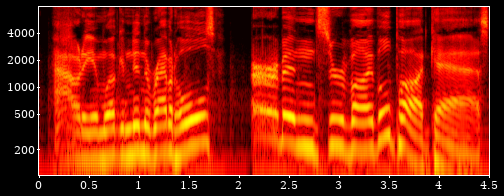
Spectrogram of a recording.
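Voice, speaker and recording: Music plays in the background. Over it, a man speaks with very wide pitch swings. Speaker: podcast host. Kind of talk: podcast host intro and interview questions.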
